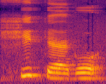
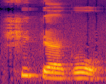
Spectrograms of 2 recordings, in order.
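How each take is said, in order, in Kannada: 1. ಈ ಪದ sh ಶಬ್ದದಿಂದ ಶುರುವಾಗುತ್ತದೆ. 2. ಈ ಪದ sh ಶಬ್ದದಿಂದ ಶುರುವಾಗುತ್ತದೆ.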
